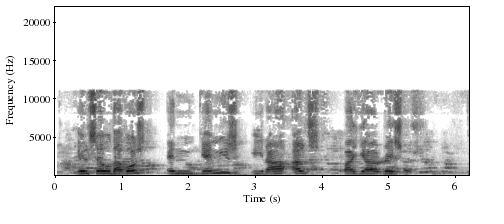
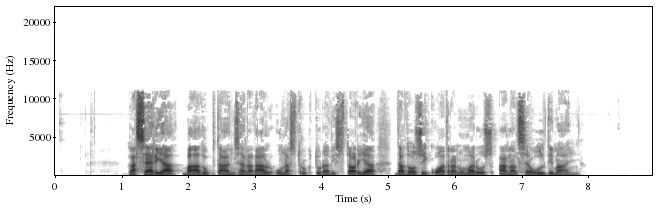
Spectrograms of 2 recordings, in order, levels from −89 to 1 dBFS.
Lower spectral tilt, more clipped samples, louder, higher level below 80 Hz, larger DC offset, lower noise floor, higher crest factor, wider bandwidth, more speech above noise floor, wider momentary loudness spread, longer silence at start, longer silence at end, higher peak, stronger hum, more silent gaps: second, -0.5 dB/octave vs -3 dB/octave; neither; first, -15 LUFS vs -21 LUFS; second, -62 dBFS vs -56 dBFS; neither; second, -35 dBFS vs -81 dBFS; second, 16 dB vs 22 dB; about the same, 11.5 kHz vs 11.5 kHz; second, 20 dB vs 60 dB; first, 18 LU vs 11 LU; second, 0.15 s vs 1.1 s; second, 0.25 s vs 1.15 s; about the same, 0 dBFS vs -2 dBFS; neither; neither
